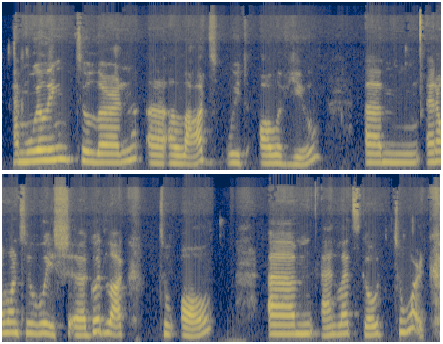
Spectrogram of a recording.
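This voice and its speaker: Speaking with a Portuguese accent, a woman talks at a very slow pace. Her voice is fairly high-pitched with ordinary pitch variation. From Portugal. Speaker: physician, team coordinator. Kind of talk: self-introduction in webinar. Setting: video call. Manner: halting.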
